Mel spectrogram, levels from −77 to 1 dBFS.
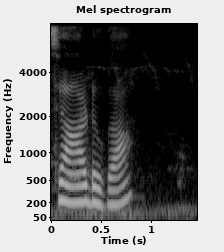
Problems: none marked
